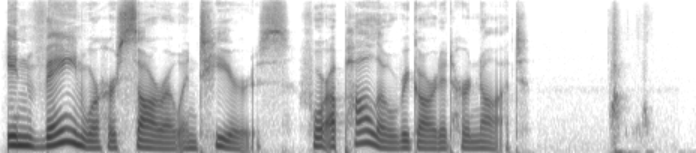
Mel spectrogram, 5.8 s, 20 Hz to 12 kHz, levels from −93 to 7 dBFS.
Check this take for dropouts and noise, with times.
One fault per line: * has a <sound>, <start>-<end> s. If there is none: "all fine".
* has a whoosh, 5.1-5.5 s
